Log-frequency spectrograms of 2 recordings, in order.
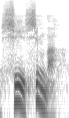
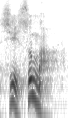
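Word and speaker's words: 시 쓴마 (是甚麼): 그러나 산승이 오늘 여러분에게 일러드리고자 한 화두는 오리 꺼내는 화두가 아니고 이 무엇고 한문으로는 시 심마 중국 발음으로는 시 쓴마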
